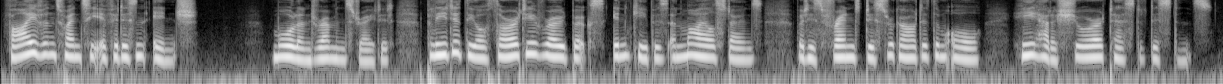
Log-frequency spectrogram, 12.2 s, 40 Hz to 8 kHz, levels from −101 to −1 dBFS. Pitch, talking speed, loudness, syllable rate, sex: 215 Hz, 155 wpm, -19 LUFS, 5.0 syllables/s, female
